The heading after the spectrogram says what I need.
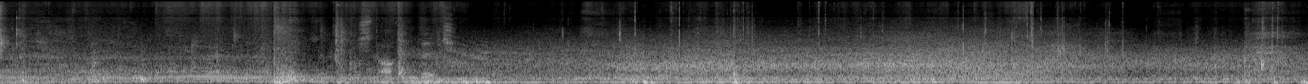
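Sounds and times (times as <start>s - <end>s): steady low hum: 0.0s - 9.5s.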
